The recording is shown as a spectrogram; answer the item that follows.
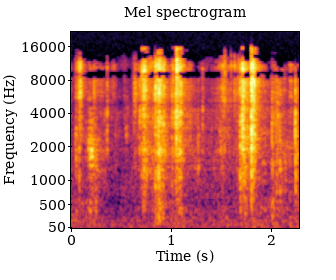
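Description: A coin dropped into a clear plastic zip pouch, clinking against the coins already in it, with light rustling of the plastic; a few small clicks.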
